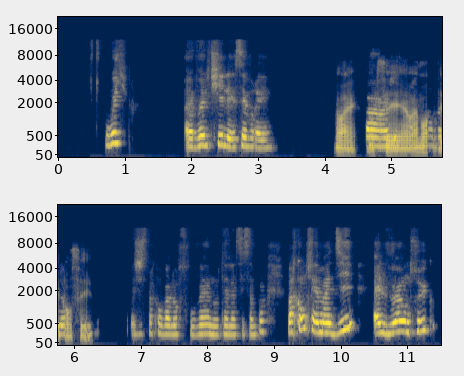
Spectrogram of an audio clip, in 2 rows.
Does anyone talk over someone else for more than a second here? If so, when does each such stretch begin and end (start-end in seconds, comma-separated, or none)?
4.6-6.3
